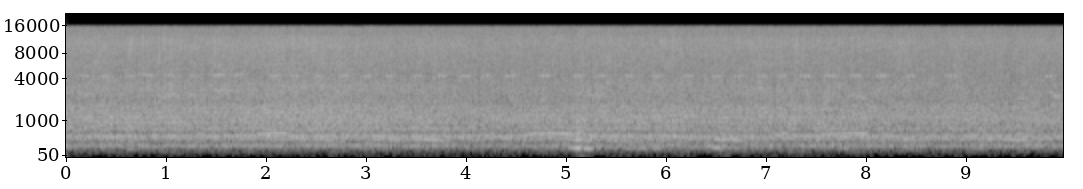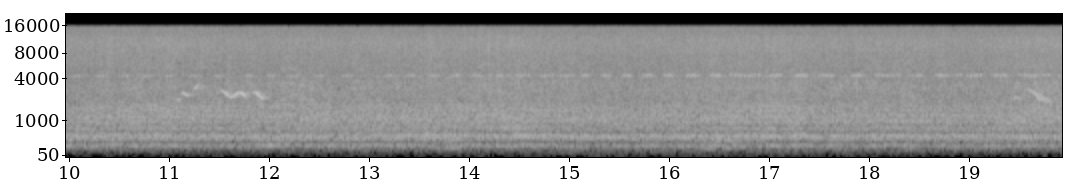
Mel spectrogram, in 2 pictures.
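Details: Bees buzzing in a steady, dense drone with many overlapping wingbeats, a continuous low hum with a thin high whine above it, no pauses throughout.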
